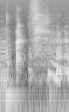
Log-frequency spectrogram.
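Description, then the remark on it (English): A single sneeze, apparently acted out by a voice: a couple of quick gasping breaths build up, then a sharp, breathy burst and a short trailing vocal tail. “I have to sneeze.”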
